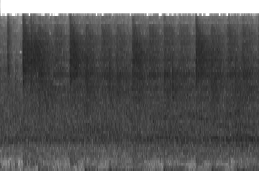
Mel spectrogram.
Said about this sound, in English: Brock Lesnar with the not-so-impressive victory. You can actually hear the crowd booing this.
